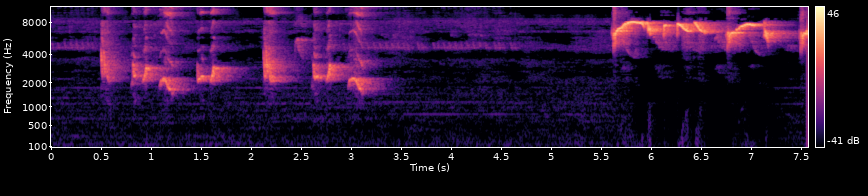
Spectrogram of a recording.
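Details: Orange-headed thrush in full song, showing off its learned repertoire (bongkar isian): loud rich phrases of sweet falling whistles and rapid chirps, a pause, then high sharp ringing notes repeated in quick succession.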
